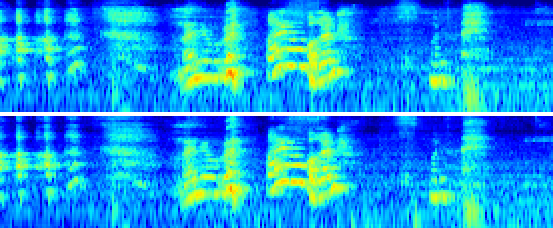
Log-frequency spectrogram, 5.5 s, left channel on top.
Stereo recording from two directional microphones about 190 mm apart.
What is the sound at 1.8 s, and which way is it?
Hiccup, 20° right (ahead or behind).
